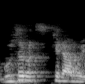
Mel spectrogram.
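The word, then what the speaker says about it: Mussorgsky: 모레스트 무소그스키 그래서 무소르스키라고 이제 발음을 하는데 아무튼 무소르스키가 was a composer니까 작곡가였대요.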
